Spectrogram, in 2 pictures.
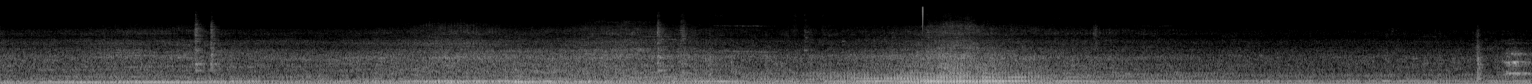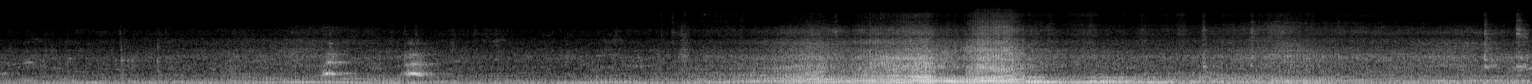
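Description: Street traffic: a steady low engine rumble, with a vehicle passing close by that swells up to the loudest point about three quarters of the way through and fades again.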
